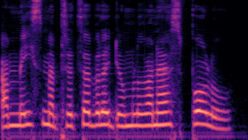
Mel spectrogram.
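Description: A woman reading a storybook, voicing a cheerful, kind young girl who stays calm and friendly. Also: mid-range voice, no echo, clean studio sound, natural voice.

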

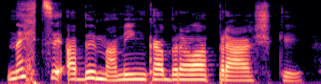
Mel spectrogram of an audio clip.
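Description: A woman's voice: mid-range voice, no room sound, close to an everyday voice. Woman playing a weepy little boy, earnest, sniffly, storybook voice, dry sound. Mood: tearful. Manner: sobbing, pleading.

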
